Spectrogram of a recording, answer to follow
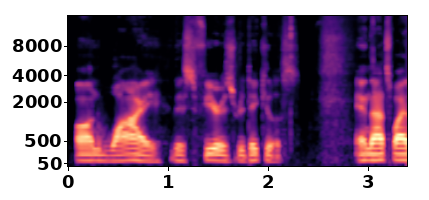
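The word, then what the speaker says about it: Riddikulus: And that's why that spell is called ridiculous. Yeah. It's not any fancy Latin word. Yeah. It's just spelled a little differently with the captions. It's spelled with a K. But it's literally like ridiculous, like fear.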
